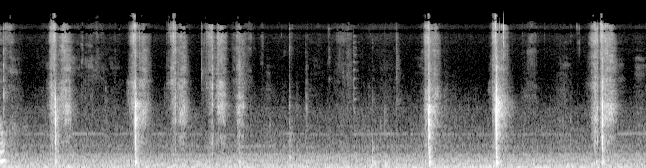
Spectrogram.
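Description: Kitchen knife dicing tomatoes on a wooden cutting board: single sharp knocks of the blade hitting the board at irregular intervals, about eight in all, the loudest two coming near the end.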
